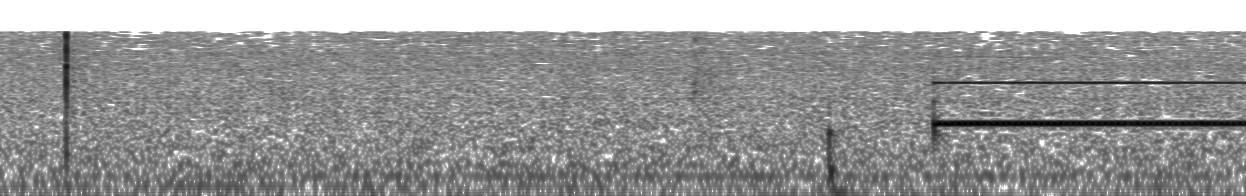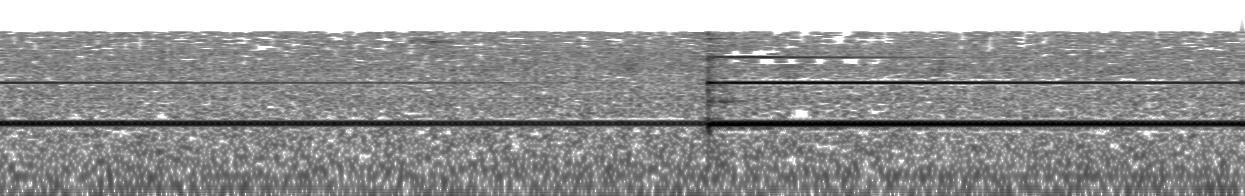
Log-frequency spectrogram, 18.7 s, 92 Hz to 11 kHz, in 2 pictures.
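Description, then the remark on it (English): A meditation gong is struck three times to end a meditation, a soft first stroke then two louder ones spaced several seconds apart, each leaving a steady, pure ring that lingers and fades slowly. “Gong 3 times. Please wait until the last ringing vanishes before you open your eyes to end the meditation.”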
